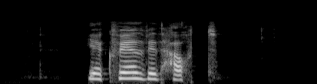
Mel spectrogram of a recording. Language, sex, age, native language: Icelandic, female, 40-49, Icelandic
